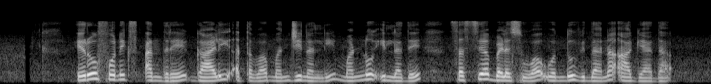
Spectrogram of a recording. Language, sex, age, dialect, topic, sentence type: Kannada, female, 18-24, Central, agriculture, statement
